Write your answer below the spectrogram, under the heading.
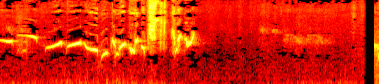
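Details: Young white-rumped shama singing a wild-style song while being voice-trained: varied whistled phrases sliding between mid and high pitch, with quick twittering notes and a sharp buzzy burst, about three seconds of song and then near silence.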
